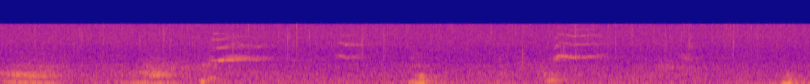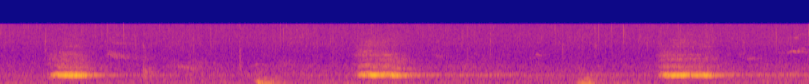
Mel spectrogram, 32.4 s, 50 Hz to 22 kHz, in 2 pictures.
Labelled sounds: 4.1	5.4	humpback whale, 1.2 to 5.2 kHz
6.7	7.2	humpback whale, 1.4 to 4.8 kHz
11.1	11.9	humpback whale, 1.2 to 6.2 kHz
17.3	17.6	humpback whale, 0.78 to 0.97 kHz
18.4	18.8	humpback whale, 1.3 to 3.4 kHz
19.7	20.0	humpback whale, 0.78 to 1.0 kHz
23.4	23.7	humpback whale, 0.81 to 1.0 kHz
29.3	29.9	humpback whale, 0.78 to 1.9 kHz
31.8	32.3	humpback whale, 1.8 to 2.6 kHz

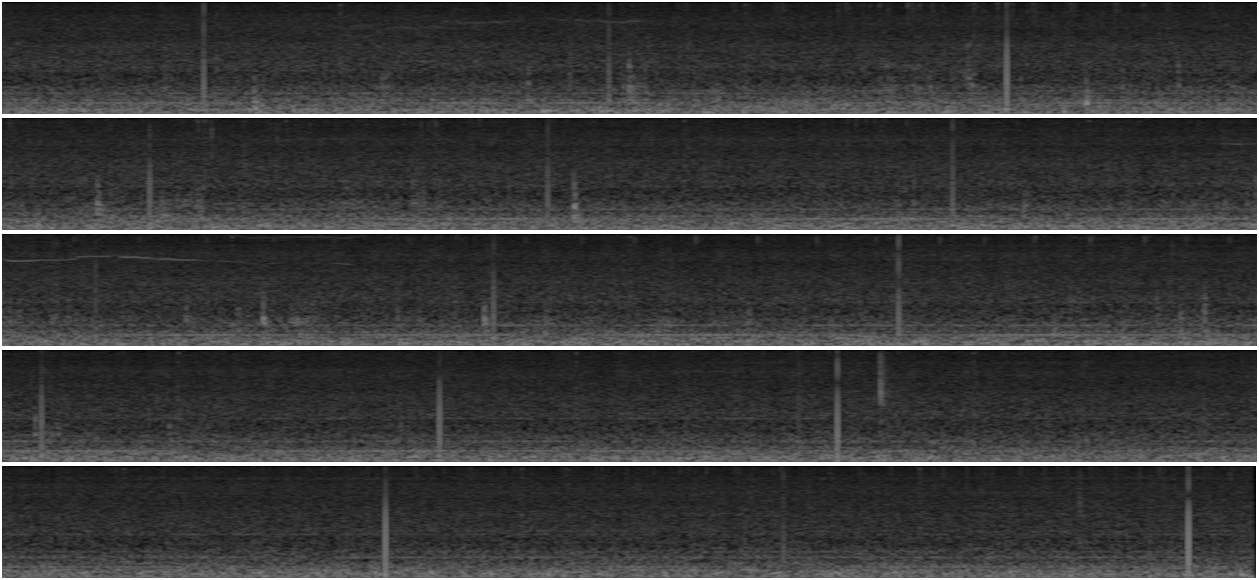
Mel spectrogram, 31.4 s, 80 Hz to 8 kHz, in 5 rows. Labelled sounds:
1.6	3.4	killer whale, 3.0 to 5.3 kHz
12.2	14.7	killer whale, 3.0 to 8.0 kHz

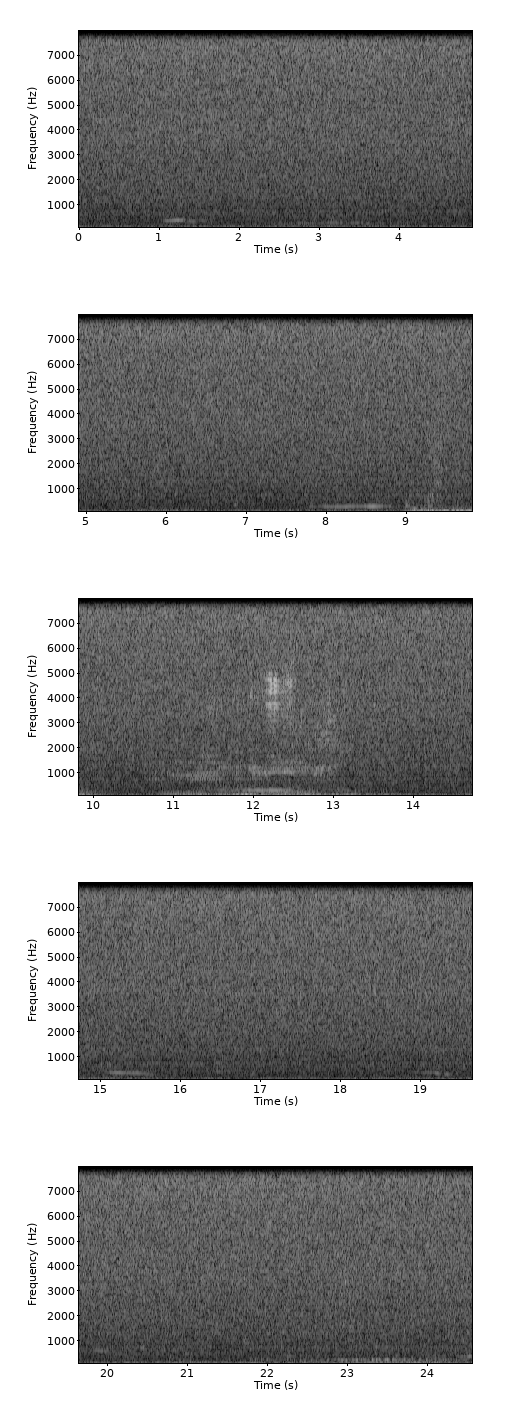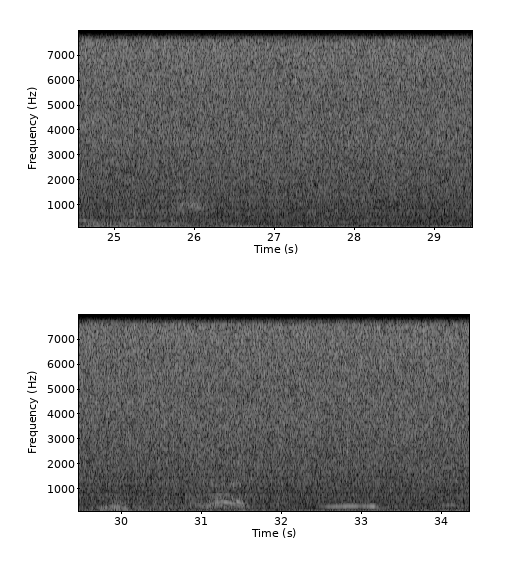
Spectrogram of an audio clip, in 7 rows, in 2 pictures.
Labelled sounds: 10.9	12.5	humpback whale, 0.80 to 4.8 kHz
25.8	26.2	humpback whale, 0.80 to 1.1 kHz

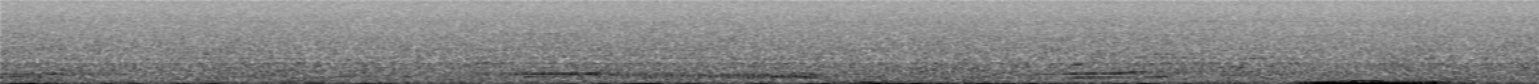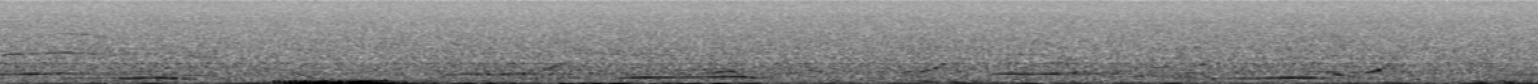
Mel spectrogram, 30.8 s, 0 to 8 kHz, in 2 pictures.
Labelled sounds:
15.8	16.1	humpback whale, 1.1 to 1.2 kHz

